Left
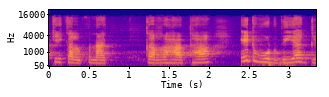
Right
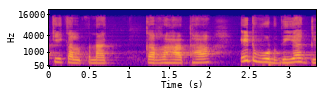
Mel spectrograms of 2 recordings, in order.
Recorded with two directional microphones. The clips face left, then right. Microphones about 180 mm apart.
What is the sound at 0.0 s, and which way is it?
A woman's voice, 35° right (ahead or behind).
